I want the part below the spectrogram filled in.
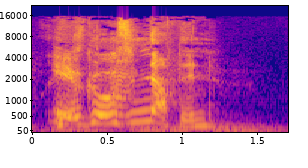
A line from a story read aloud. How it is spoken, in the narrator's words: Lando cried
